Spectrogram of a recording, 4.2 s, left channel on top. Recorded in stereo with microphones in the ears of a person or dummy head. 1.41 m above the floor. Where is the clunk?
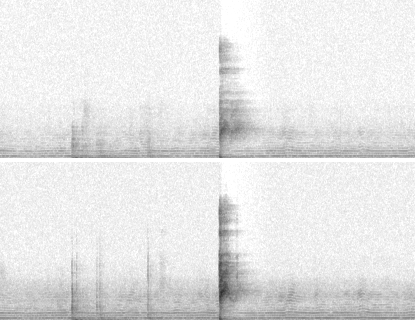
65° right (ahead or behind), 1.0 m.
